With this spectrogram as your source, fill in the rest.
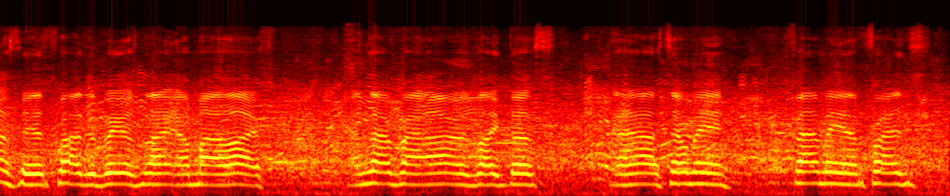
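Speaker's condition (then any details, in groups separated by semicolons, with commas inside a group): ALS; onset left hand and arm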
